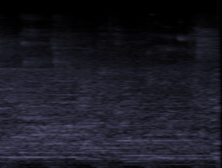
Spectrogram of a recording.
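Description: Indoor gym ambience: a basketball bouncing on the court and distant voices in the hall.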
